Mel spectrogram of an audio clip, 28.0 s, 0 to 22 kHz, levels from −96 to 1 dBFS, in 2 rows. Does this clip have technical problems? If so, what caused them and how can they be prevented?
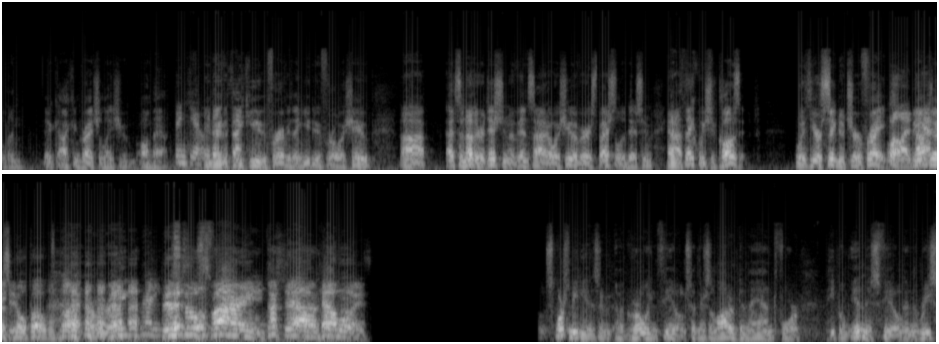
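Yes. The whole clip suffers from interleaved audio read as planar: each block of alternating left-right samples is being split into a first half and a second half as if they were separate channels. That stretches each half to double length, so everything sits an octave low and sounds doubled and choppy, with a flutter at about 23.4 Hz from the 42.67 ms blocks, which fits a 2048-sample block. To prevent it, make sure the reader and writer agree on sample layout, interleaved or planar, before any buffer gets handed across.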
